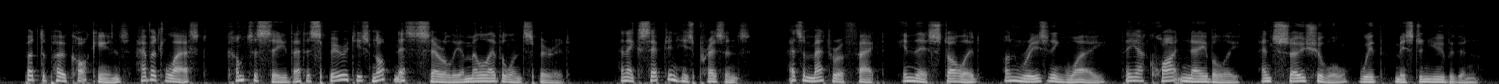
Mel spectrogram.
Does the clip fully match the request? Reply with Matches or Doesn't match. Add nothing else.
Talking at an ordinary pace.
Matches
